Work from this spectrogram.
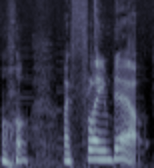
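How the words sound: It is said in a put-on British accent.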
